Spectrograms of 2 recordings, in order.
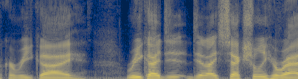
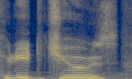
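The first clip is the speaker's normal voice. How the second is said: hammed-up hostage taker; 9 semitones higher than usual. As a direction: play the unhinged captor giving an ultimatum. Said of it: "being like".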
